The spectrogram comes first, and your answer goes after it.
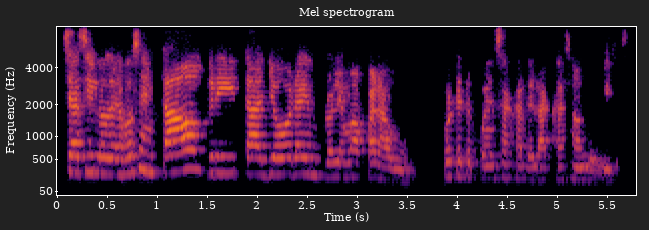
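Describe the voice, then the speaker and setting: A woman's voice: a little high, fairly even intonation, brisk, fairly bright tone. A mother, telling a long story about her child and asking a question in casual talk, with many fillers. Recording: dull lo-fi audio with faint noise.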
